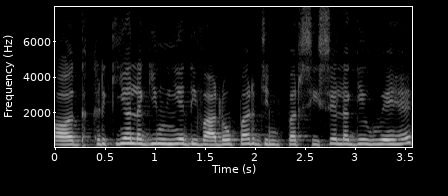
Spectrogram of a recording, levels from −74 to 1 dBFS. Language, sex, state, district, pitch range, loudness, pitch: Hindi, female, Bihar, East Champaran, 230-255 Hz, -26 LUFS, 245 Hz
